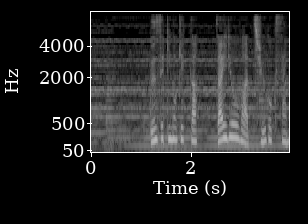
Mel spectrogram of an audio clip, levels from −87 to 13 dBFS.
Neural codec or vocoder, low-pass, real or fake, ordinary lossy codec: none; 7.2 kHz; real; none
